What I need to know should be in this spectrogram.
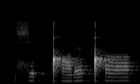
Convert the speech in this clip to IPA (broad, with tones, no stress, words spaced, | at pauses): ɕɪ˨θ ǃʰɑ˨ɾɛ˦ǃʰʌ˦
